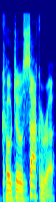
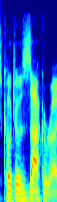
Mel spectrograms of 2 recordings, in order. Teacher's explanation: you kind of soften that s into a z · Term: rendaku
